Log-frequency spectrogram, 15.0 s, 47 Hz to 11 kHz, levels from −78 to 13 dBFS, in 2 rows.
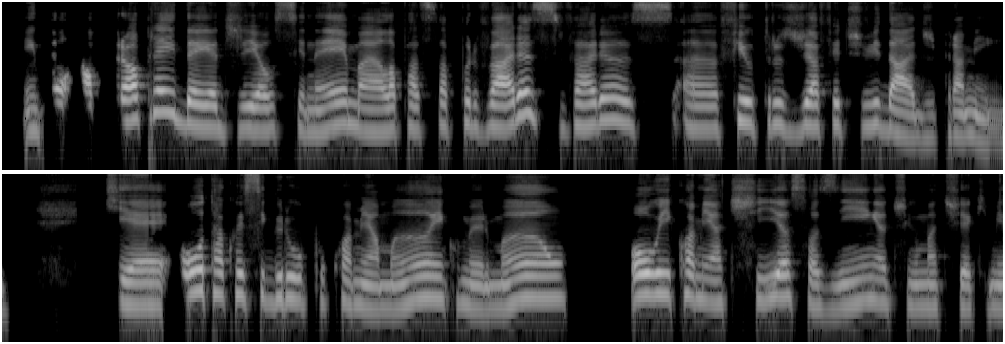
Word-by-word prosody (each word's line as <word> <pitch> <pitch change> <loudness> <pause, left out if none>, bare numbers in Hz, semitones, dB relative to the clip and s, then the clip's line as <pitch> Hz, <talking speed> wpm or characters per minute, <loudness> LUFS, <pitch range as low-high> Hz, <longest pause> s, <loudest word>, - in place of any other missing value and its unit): Então 175 +6 -1
a 195 - +6 0.2
própria 250 +6 +6
ideia 210 -8 +3
de 185 +1 -7
ir 185 - +2
ao 175 +1 0
cinema, 180 +3 -1
ela 170 +2 +2
passa 185 +1 -5
por 215 -3 -6
várias 205 - +4
várias, 210 +1 0
ah, 185 -1 -3
filtros 215 -4 -2
de 205 +5 0
afetividade 195 -8 -1
pra 150 +1 -4
mim, 130 - -7 0.7
que 170 - -3
é 160 -1 +2
ou 235 +4 +7
tá 230 -2 -1
com 225 +1 -5
esse 215 +1 -4
grupo 190 -2 -3
com 180 - -9
a - - -5
minha 150 -3 -2
mãe, 185 +7 -1
com 175 - -18
o - - -7
meu 150 -2 -2
irmão 200 +7 0 0.5
ou 220 +2 +8
ir 225 - +3
com 220 - -3
a - - +2
minha 180 -3 -3
tia 200 +4 0
sozinha. 170 0 -4
Eu - - -9
tinha 160 -3 -9
uma 155 0 -4
tia 150 0 -5
que 145 - -19
me 150 -1 -3
190 Hz, 190 wpm, -25 LUFS, 165-210 Hz, 0.7 s, ou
